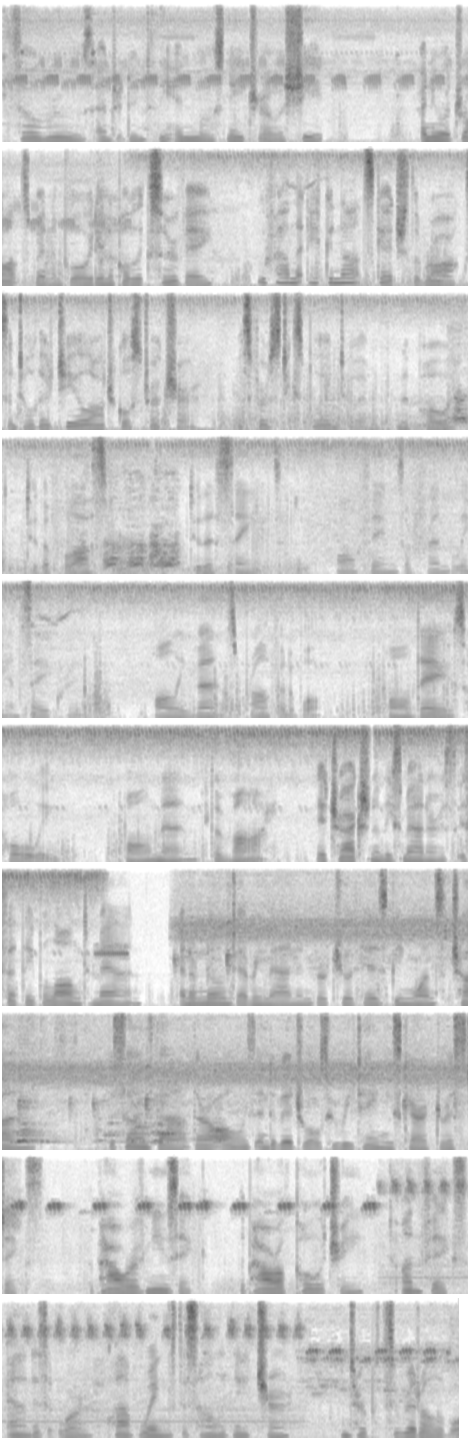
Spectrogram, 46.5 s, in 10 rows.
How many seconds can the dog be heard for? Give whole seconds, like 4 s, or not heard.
4 s.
